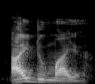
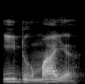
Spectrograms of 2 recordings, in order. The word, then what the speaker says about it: Idumea: All right, so Judea is pronounced as Eodiah, Eodiah, and Idumea is pronounced Idumaya. Okay? So Eodiah and Idumaya.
